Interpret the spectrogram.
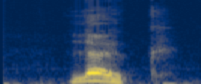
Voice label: "leuk", Dutch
